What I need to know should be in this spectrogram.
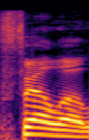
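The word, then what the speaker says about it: Fela: F-E-L-A-K-U-T-I. Are we even supposed to say that on the air? – Oh, it's a first name Fella, last name Cootie. Yeah, that guy. Okay. – Fella Cootie. – Who is that? – Fella Cootie.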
